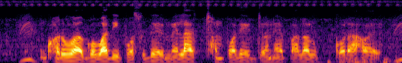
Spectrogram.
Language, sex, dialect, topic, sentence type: Bengali, male, Jharkhandi, agriculture, statement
